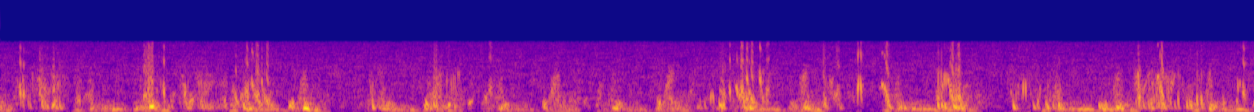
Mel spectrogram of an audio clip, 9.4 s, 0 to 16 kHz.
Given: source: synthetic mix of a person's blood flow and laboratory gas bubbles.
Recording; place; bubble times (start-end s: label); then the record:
Doppler ultrasound of blood flow; precordium
0.12-0.52 s: bubbles
0.56-0.62 s: bubbles
1.04-2.09 s: bubbles
2.75-2.93 s: bubbles
3.19-3.47 s: bubbles
3.50-3.56 s: bubbles
3.66-3.70 s: bubbles
4.92-4.97 s: bubbles
5.20-5.79 s: bubbles
6.03-6.08 s: bubbles
6.17-6.50 s: bubbles
6.58-6.79 s: bubbles
7.00-7.29 s: bubbles
7.54-8.00 s: bubbles
8.21-8.34 s: bubbles
8.48-9.13 s: bubbles
9.15-9.20 s: bubbles
9.24-9.38 s: bubbles
From the record:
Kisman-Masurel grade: 242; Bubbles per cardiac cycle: several, 3 to 8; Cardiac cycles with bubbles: 100%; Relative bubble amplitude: moderate (0.250 to 0.450); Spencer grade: 3 (all of the cardiac periods contain showers or single bubble signals, but not dominating or overriding the cardiac motion signals); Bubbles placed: anywhere in the cardiac cycle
